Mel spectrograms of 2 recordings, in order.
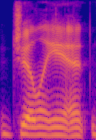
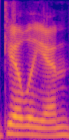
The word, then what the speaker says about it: Gillian: Uh it says that both nothing has been confirmed but that both Jillian Gillian sorry that's how you say her name.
